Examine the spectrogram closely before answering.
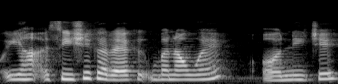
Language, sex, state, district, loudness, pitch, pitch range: Hindi, female, Chhattisgarh, Raipur, -15 LUFS, 230 Hz, 220-250 Hz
